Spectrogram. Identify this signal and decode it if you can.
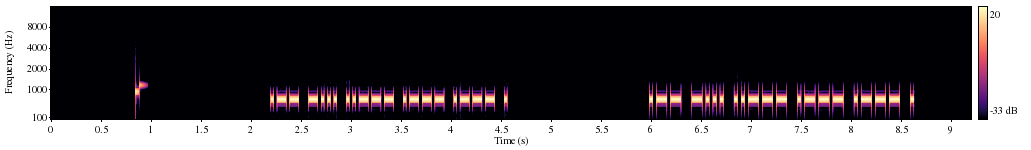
Morse code, heard as a keyed tone, about 32 wpm, 700 Hz. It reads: WB2JJE WB2JJE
